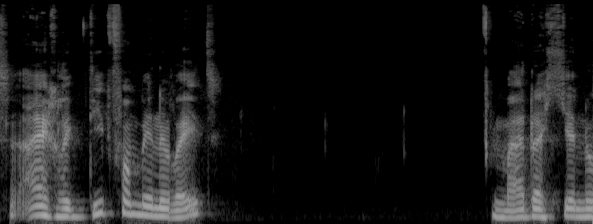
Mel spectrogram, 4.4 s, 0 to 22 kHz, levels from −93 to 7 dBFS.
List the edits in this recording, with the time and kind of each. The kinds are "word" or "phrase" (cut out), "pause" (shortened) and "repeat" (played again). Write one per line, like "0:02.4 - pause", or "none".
0:01.3 - word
